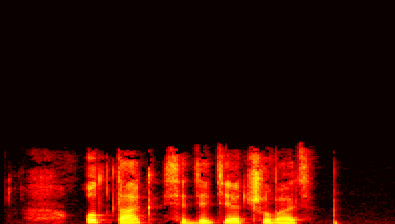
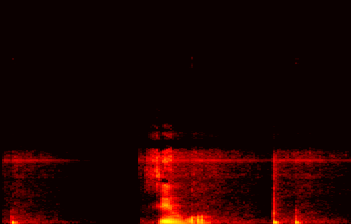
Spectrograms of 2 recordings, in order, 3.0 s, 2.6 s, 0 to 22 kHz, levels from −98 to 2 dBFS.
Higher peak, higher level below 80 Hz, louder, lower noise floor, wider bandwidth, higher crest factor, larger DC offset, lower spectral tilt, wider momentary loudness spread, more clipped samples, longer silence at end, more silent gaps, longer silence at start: first, -4 dBFS vs -14 dBFS; first, -64 dBFS vs -80 dBFS; first, -23 LUFS vs -34 LUFS; second, -49 dBFS vs -78 dBFS; about the same, 8 kHz vs 7.8 kHz; about the same, 20 dB vs 24 dB; neither; about the same, -5 dB/octave vs -6 dB/octave; second, 8 LU vs 19 LU; neither; first, 0.65 s vs 0.35 s; second, none vs 0.84-1.04 s; first, 0.45 s vs 0.1 s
